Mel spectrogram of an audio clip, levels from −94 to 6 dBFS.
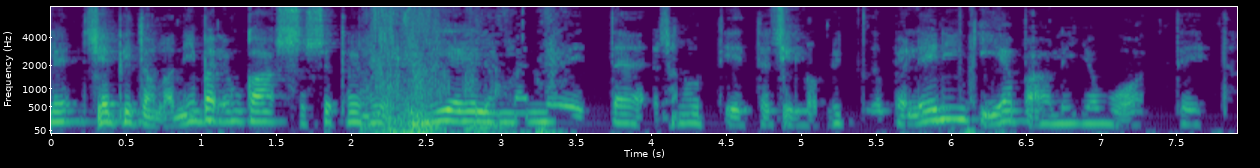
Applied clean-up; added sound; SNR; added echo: classical method spectral subtraction.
